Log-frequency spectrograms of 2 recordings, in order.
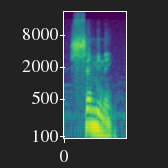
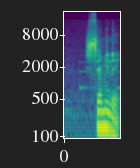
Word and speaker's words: cheminée: Like in this example, cheminée. Cheminée means in English, cheminée. We can hear in the first part, first syllable, we got the sound E. Sh, because there is no accent aigu. And the second one here, there is the accent. So the sound is A.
